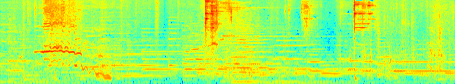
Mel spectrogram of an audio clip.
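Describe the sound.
Horses neighing in a stable yard, one loud whinny falling in pitch, mixed with metallic clinks and hoof clops that continue throughout.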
